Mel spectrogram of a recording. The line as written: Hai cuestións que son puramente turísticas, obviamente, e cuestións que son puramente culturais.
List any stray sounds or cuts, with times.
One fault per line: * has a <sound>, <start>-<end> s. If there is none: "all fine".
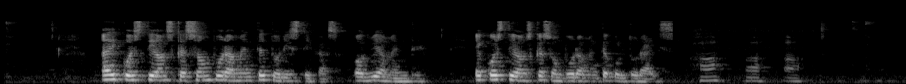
* has a laugh, 6.9-8.1 s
